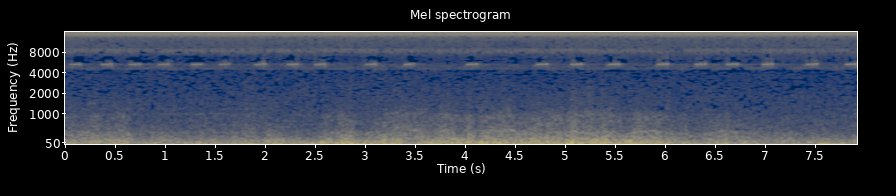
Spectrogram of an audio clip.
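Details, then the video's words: Cricket in a summer countryside wheat field giving quick, high-pitched chirps about three to four per second, a few brief pauses in the run, set against a steady low breeze. "Countryside/cricket sounds"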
